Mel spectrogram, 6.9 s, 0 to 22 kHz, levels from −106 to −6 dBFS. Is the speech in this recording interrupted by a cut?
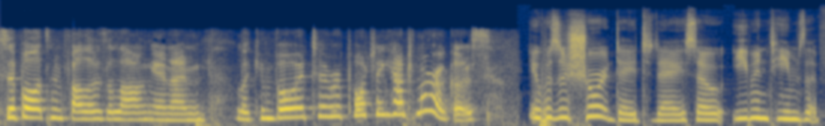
yes; 1 cut; at 4.3 s

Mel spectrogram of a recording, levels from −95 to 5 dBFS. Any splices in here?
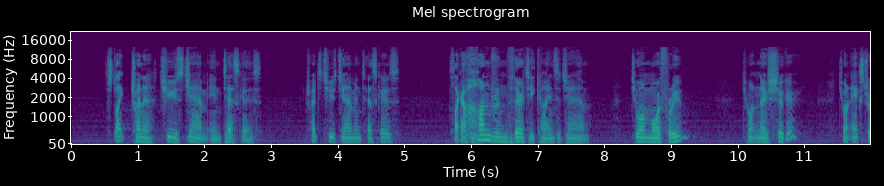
no; 0 cuts

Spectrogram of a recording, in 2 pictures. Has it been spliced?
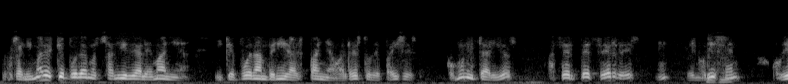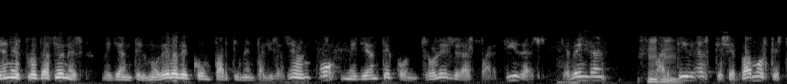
yes; 2 cuts; at 11.0 s, 13.4 s

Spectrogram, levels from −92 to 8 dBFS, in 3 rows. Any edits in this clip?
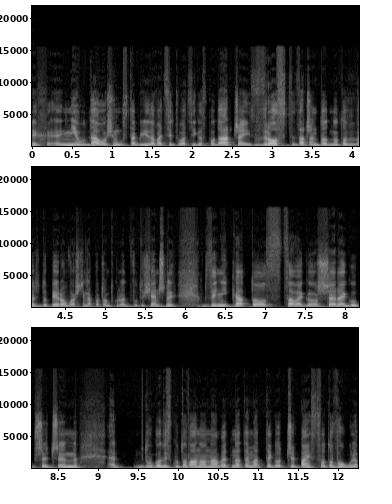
yes; 3 cuts; at 2.8 s, 6.2 s, 9.4 s

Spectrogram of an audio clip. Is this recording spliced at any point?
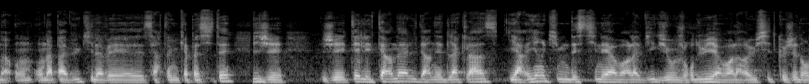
yes; 2 cuts; at 2.5 s, 5.0 s

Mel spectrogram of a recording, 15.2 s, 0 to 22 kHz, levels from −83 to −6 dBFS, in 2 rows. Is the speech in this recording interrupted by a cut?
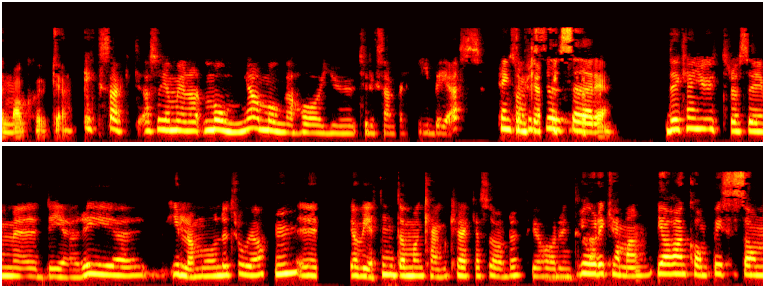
no; 0 cuts

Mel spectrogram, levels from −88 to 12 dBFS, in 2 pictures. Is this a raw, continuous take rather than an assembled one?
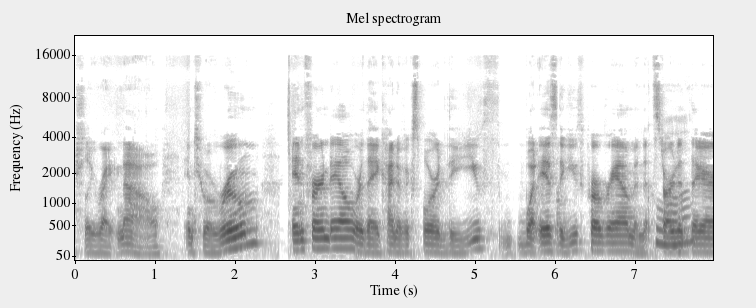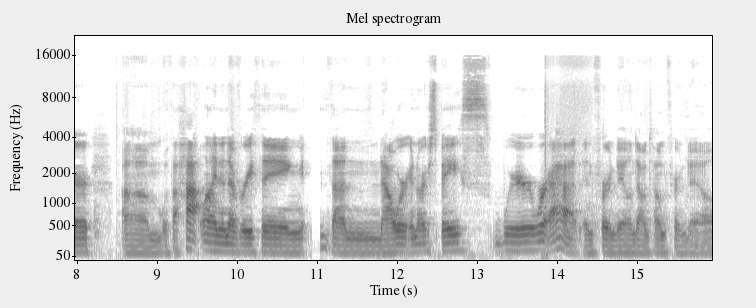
no; 1 cut; at 6.0 s

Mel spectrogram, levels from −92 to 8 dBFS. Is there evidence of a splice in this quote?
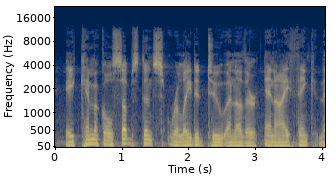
yes; 1 cut; at 3.1 s

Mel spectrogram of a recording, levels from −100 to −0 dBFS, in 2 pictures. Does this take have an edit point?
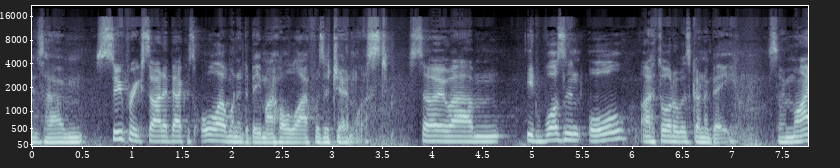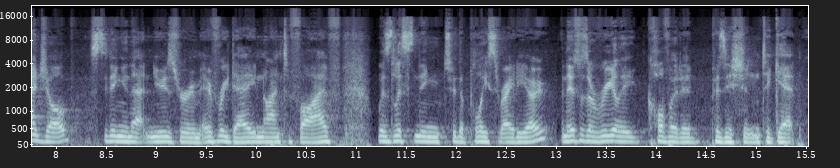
yes; 1 cut; at 13.0 s

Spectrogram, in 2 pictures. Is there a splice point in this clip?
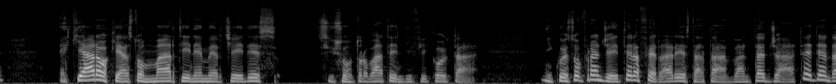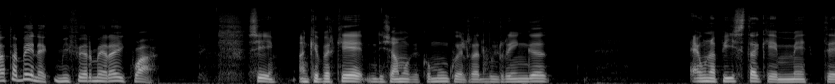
yes; 1 cut; at 8.9 s

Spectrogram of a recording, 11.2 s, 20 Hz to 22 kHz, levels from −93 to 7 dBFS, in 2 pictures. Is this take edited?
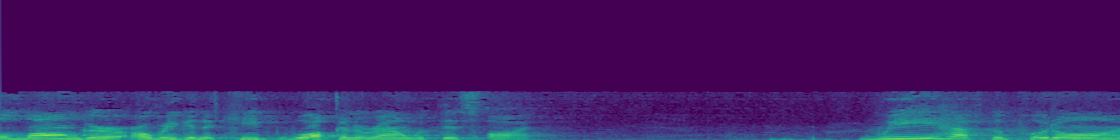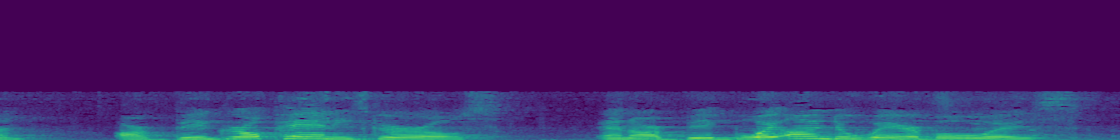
no; 0 cuts

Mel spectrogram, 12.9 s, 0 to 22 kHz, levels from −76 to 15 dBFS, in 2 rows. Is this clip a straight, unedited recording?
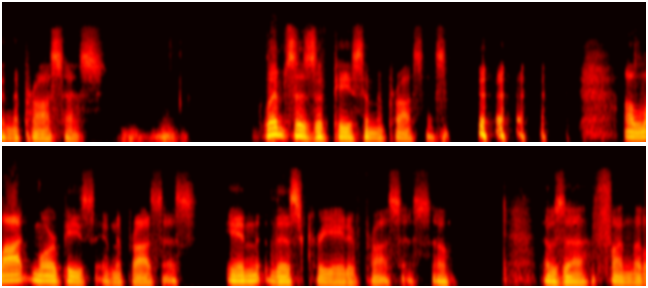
yes; 0 cuts

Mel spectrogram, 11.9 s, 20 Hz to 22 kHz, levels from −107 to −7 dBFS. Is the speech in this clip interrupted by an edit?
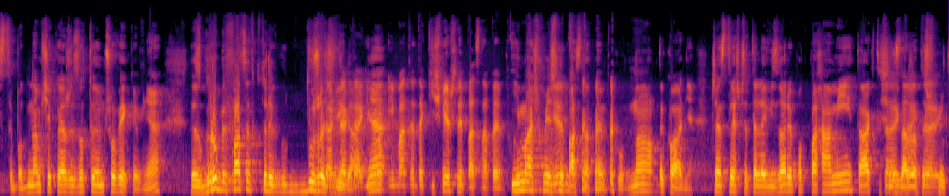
no; 0 cuts

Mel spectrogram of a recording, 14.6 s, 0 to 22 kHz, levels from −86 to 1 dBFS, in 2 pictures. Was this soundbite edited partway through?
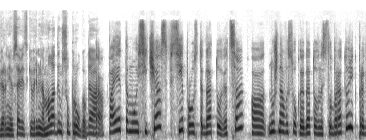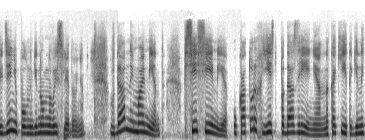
yes; 1 cut; at 1.7 s

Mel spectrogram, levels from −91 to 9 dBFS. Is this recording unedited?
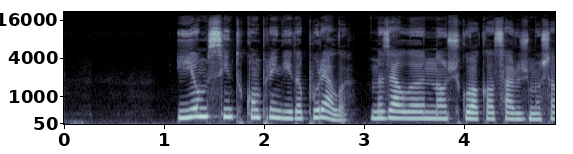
no; 2 cuts; at 1.0 s, 2.9 s

